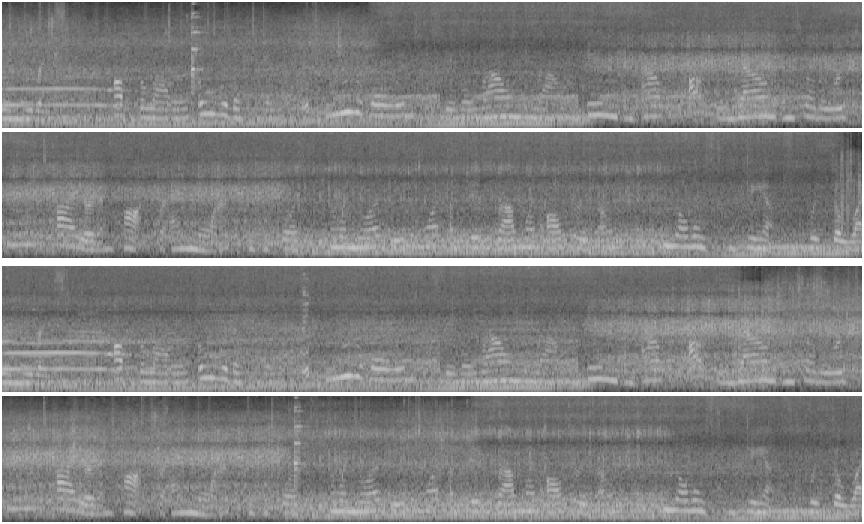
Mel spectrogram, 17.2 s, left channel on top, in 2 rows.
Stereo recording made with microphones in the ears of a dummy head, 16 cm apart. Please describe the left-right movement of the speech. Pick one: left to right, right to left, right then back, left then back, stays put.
stays put.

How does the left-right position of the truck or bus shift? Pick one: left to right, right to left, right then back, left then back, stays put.
stays put.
